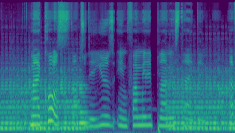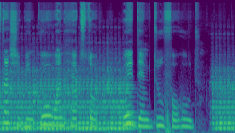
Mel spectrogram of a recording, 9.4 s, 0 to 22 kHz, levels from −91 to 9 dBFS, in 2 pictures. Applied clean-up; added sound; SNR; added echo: none; Bowed string instrument; 1 dB; none.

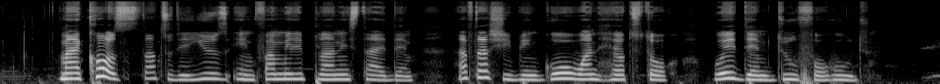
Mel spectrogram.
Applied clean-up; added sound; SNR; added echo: none; none; none; none.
